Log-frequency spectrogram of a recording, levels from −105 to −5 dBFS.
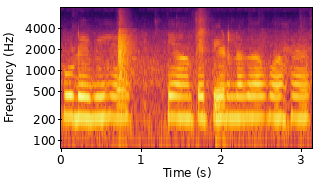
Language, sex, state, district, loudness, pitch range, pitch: Hindi, female, Haryana, Rohtak, -16 LUFS, 210-215 Hz, 210 Hz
